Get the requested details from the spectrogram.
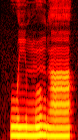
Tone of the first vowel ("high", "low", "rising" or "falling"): low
